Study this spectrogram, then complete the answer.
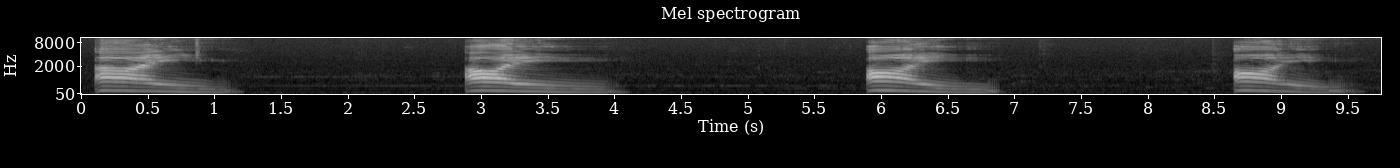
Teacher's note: Âm R được bắt đầu từ giữa lưỡi với miệng mở rộng. Đến Y thì lưỡi hơi nâng lên và miệng thì hẹp dần. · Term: nguyên âm đôi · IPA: /ai/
